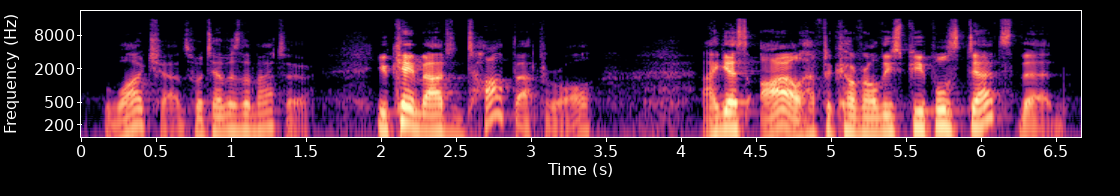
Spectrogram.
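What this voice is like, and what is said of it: Put-on British accent. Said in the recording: “British accent.”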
